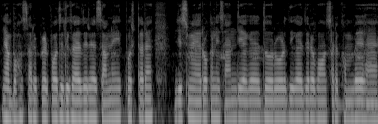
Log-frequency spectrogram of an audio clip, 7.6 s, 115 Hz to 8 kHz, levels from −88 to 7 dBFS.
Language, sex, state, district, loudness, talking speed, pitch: Hindi, male, Rajasthan, Nagaur, -35 LUFS, 245 wpm, 130 Hz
